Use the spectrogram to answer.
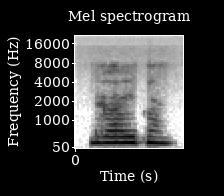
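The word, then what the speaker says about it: sieben: जीब जेड की आवाज के साथ जी या जीबन याब सर मैं रिपीट करना चाहूंगा जीरो से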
